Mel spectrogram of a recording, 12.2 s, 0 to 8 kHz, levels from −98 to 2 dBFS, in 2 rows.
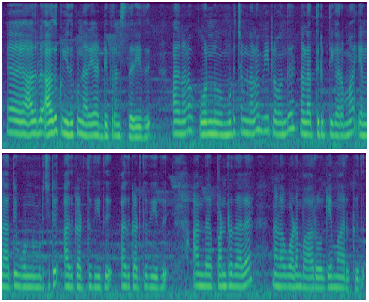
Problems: none marked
